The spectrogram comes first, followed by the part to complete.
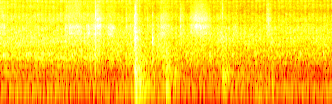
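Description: A pickup truck's rear door latch clunks open about a second in, followed by two lighter knocks, over a steady low hum.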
